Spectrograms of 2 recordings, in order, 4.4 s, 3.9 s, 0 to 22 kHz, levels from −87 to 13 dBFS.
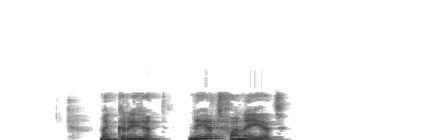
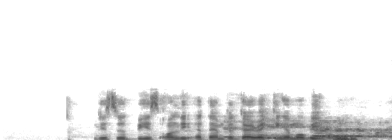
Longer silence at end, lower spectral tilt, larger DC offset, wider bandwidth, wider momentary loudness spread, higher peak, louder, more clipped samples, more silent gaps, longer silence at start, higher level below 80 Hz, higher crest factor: first, 1.55 s vs 0 s; about the same, -4.5 dB/octave vs -4.5 dB/octave; neither; about the same, 7.8 kHz vs 8 kHz; about the same, 8 LU vs 7 LU; first, 0 dBFS vs -6 dBFS; first, -12 LUFS vs -22 LUFS; neither; first, 1.76-1.87 s vs none; about the same, 1 s vs 0.95 s; about the same, -60 dBFS vs -64 dBFS; about the same, 16 dB vs 18 dB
